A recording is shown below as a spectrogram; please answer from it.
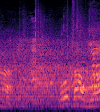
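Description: Sepak takraw ball kicked during a rally on an indoor court: sharp knocks, about two, over voices and short calls echoing in the hall, which grow louder near the end.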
